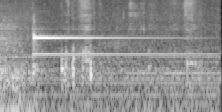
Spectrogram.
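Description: A single clear ringing note, struck about a third of a second in and fading away over about a second and a half, like a small chime or bell, with a few faint taps just after it.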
